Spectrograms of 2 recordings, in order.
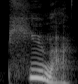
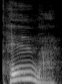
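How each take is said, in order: First: It is said with a British pronunciation. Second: It is said with an American pronunciation. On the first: "Puma in British English" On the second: "in America they say Puma ... slightly different P and a U sound there"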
